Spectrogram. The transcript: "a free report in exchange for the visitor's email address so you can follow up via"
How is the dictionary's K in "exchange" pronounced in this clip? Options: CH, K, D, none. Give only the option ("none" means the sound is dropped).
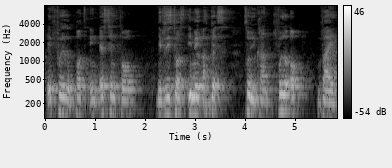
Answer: none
